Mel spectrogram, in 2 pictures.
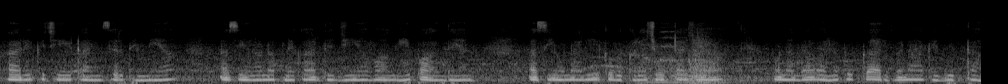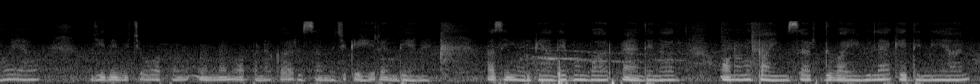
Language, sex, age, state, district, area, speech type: Punjabi, female, 30-45, Punjab, Gurdaspur, urban, spontaneous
